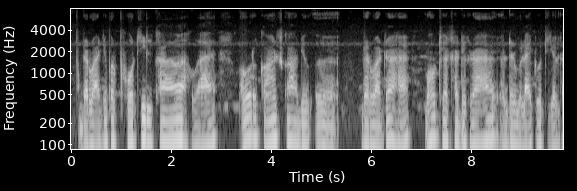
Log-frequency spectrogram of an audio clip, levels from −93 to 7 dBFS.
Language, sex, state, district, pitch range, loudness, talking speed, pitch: Hindi, male, Chhattisgarh, Balrampur, 95-110 Hz, -17 LUFS, 150 wpm, 100 Hz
